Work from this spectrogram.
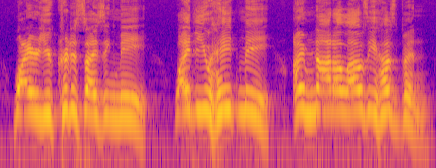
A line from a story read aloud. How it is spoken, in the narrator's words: He yells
